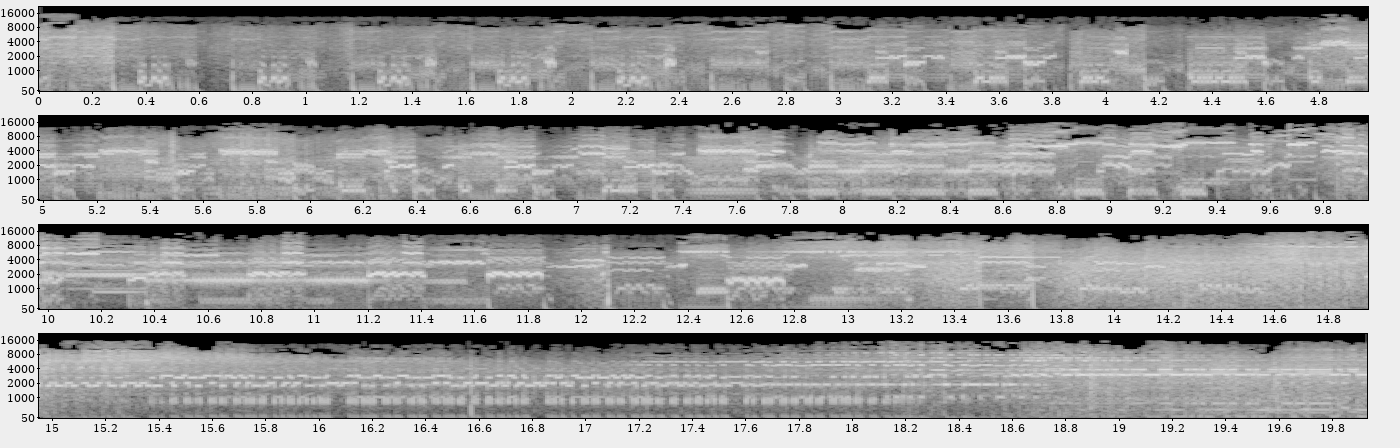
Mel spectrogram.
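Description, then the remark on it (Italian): Dense, chaotic radio transmissions, including Morse code, telephoto, weather map and teletype news services: rapid beeping tones and buzzing digital bursts layered over static, shifting into steady warbling data tones near the end. Loud throughout, with no voices. “I suoni che avete sentito sono servizi trasmessi via radio. Ci sono comunicazioni in codice Morse, telefoto, mappe meteorologiche, notizie per telescrivente, eccetera.”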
